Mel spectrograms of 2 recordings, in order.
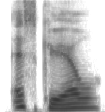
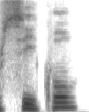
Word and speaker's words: SQL: SQL or sequel pronounce it however you want, both are correct, stands for structured query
